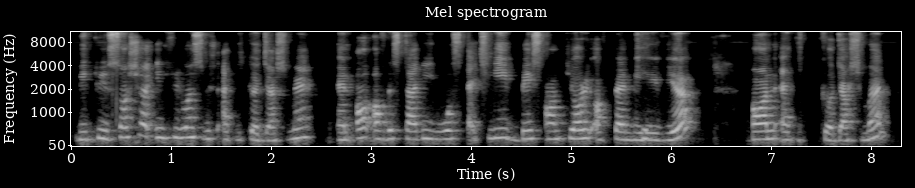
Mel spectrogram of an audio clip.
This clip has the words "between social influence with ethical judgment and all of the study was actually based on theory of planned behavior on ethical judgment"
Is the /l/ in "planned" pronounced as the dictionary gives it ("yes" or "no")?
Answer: no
